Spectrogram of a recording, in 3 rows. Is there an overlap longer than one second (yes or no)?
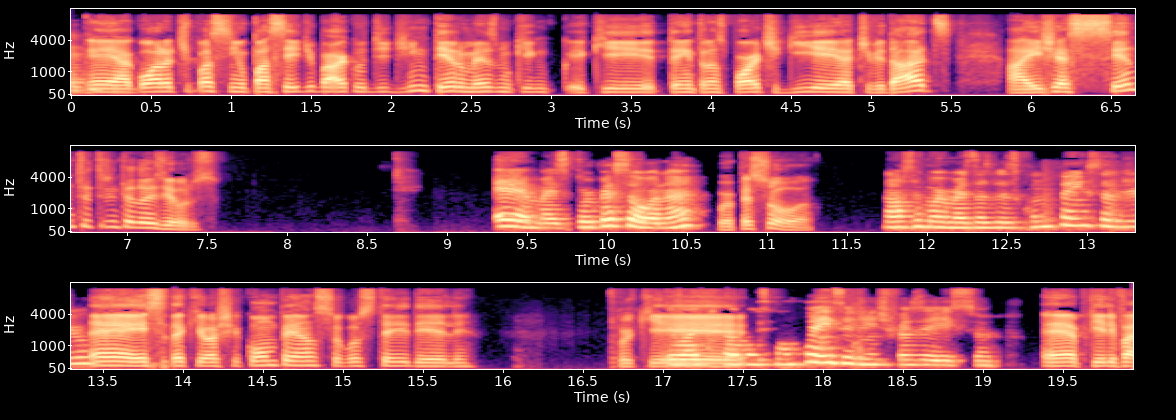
no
